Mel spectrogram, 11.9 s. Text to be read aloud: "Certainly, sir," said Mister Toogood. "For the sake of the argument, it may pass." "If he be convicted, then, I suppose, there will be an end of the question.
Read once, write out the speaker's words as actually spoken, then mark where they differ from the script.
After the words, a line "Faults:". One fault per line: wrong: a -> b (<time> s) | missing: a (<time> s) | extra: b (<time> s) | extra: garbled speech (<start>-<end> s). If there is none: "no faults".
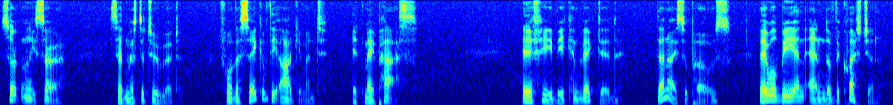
"Certainly, sir," said Mister Toogood. "For the sake of the argument, it may pass." "If he be convicted, then, I suppose, there will be an end of the question.
Faults:
no faults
